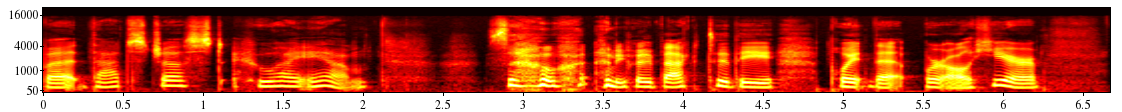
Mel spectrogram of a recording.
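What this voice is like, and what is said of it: Raspy, winded voice. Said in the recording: “feeling super winded today ... sound a little bit raspy again ... either sounding congested or raspy”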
